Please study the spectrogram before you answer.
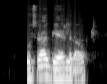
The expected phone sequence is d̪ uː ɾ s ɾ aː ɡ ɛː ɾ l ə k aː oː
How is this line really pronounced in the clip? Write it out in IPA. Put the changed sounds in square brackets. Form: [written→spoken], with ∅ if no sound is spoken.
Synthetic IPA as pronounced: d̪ uː [ɾ→∅] s ɾ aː ɡ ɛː ɾ l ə [k→ɡ] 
